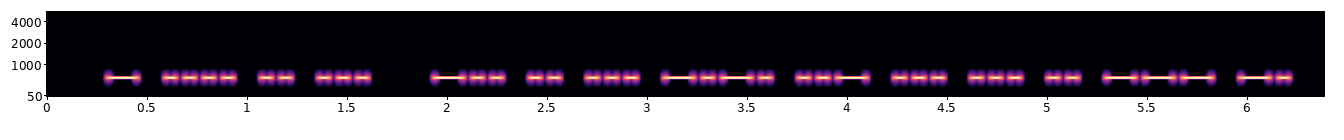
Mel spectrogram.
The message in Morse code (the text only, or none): THIS DISCUSSION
